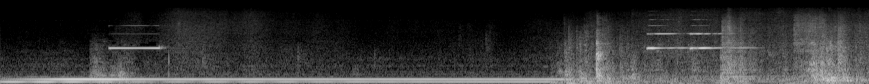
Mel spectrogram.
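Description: An elevator chime dings.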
